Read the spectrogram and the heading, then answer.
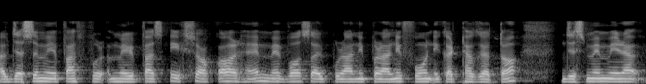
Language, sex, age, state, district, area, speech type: Hindi, male, 18-30, Uttar Pradesh, Pratapgarh, rural, spontaneous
